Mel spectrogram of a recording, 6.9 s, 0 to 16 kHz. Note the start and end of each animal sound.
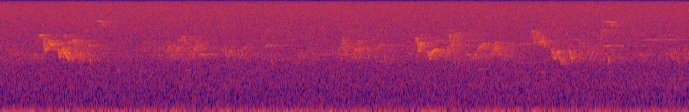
[0.00, 6.89] American Robin (Turdus migratorius)
[0.00, 6.89] Red-eyed Vireo (Vireo olivaceus)

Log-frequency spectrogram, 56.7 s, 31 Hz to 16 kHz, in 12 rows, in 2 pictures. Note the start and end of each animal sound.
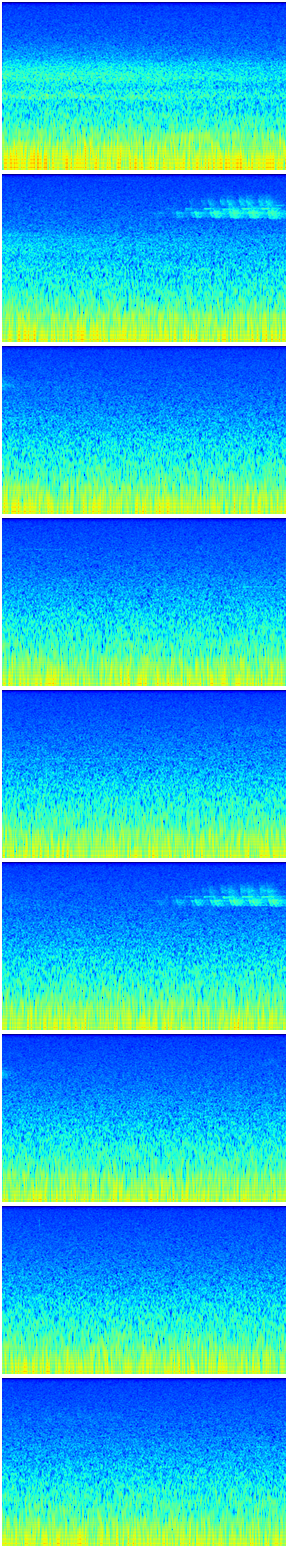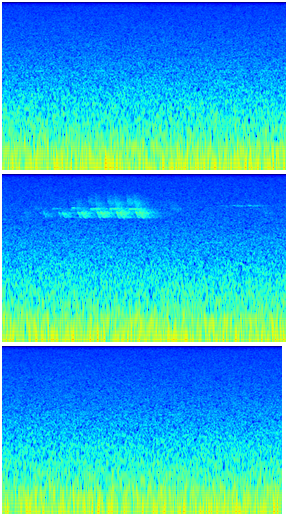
[7.55, 9.56] Ovenbird (Seiurus aurocapilla)
[26.58, 28.46] Ovenbird (Seiurus aurocapilla)
[47.91, 49.90] Ovenbird (Seiurus aurocapilla)
[50.75, 51.84] Black-throated Green Warbler (Setophaga virens)

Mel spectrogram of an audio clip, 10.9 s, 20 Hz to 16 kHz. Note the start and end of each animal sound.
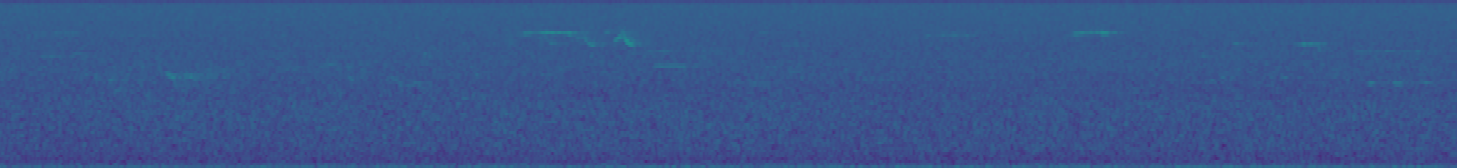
[0.91, 3.27] American Robin (Turdus migratorius)
[3.15, 4.91] Black-and-white Warbler (Mniotilta varia)
[3.80, 4.50] Cedar Waxwing (Bombycilla cedrorum)
[6.81, 8.47] Cedar Waxwing (Bombycilla cedrorum)

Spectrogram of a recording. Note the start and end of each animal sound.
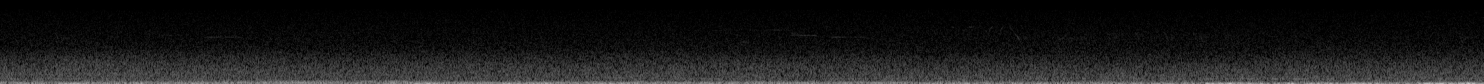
[7.13, 8.27] Black-throated Green Warbler (Setophaga virens)
[7.91, 8.65] Black-capped Chickadee (Poecile atricapillus)
[9.42, 10.25] Chestnut-sided Warbler (Setophaga pensylvanica)

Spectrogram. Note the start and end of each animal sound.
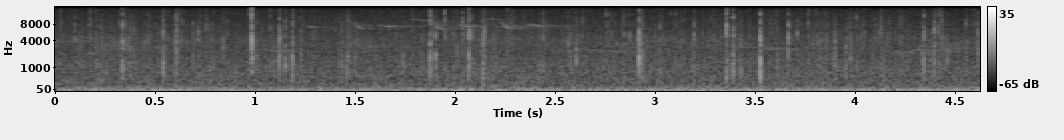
[1.11, 2.59] Blackburnian Warbler (Setophaga fusca)
[2.40, 4.63] American Robin (Turdus migratorius)

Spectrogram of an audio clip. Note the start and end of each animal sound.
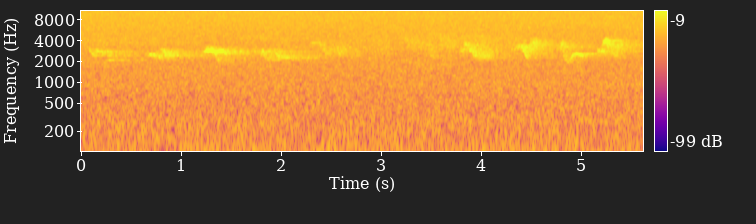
[0.00, 2.89] American Robin (Turdus migratorius)
[3.61, 5.62] Scarlet Tanager (Piranga olivacea)

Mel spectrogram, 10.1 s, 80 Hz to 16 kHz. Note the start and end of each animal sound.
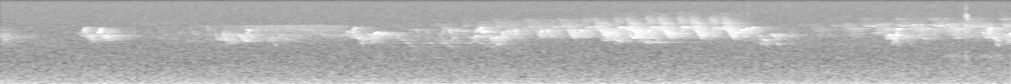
[0.63, 10.12] Red-eyed Vireo (Vireo olivaceus)
[1.89, 3.41] Pine Warbler (Setophaga pinus)
[3.88, 5.14] Veery (Catharus fuscescens)
[4.41, 7.68] Ovenbird (Seiurus aurocapilla)
[8.15, 10.12] Ovenbird (Seiurus aurocapilla)

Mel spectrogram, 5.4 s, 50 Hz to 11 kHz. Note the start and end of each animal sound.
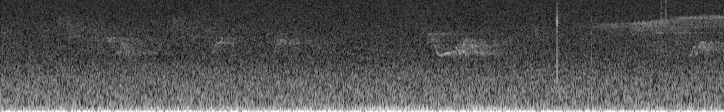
[0.00, 5.43] Red-eyed Vireo (Vireo olivaceus)
[4.31, 5.43] Northern Parula (Setophaga americana)

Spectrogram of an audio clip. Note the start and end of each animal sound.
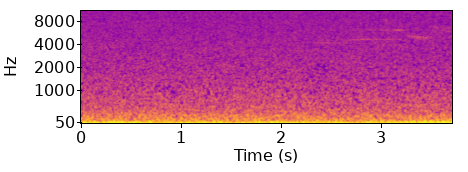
[2.62, 3.71] Black-throated Green Warbler (Setophaga virens)

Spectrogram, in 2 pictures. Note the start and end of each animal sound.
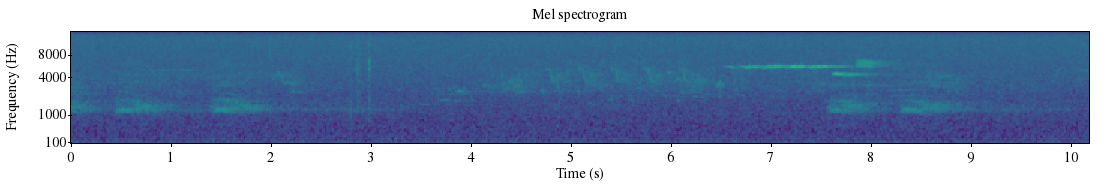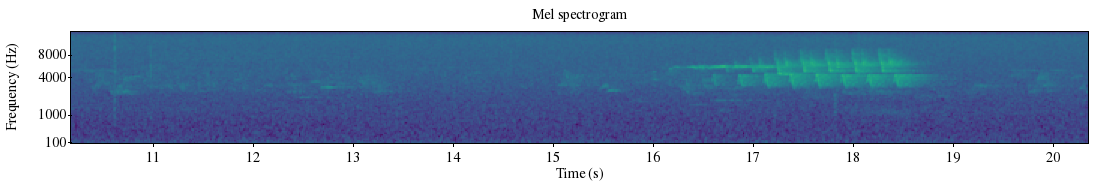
[0.00, 3.11] American Crow (Corvus brachyrhynchos)
[4.28, 6.55] Ovenbird (Seiurus aurocapilla)
[6.38, 8.32] Black-throated Green Warbler (Setophaga virens)
[7.42, 9.01] American Crow (Corvus brachyrhynchos)
[9.85, 11.22] Black-throated Green Warbler (Setophaga virens)
[10.28, 20.35] Red-eyed Vireo (Vireo olivaceus)
[11.97, 12.73] Wood Thrush (Hylocichla mustelina)
[15.91, 17.70] Black-throated Green Warbler (Setophaga virens)
[16.67, 18.78] Ovenbird (Seiurus aurocapilla)

